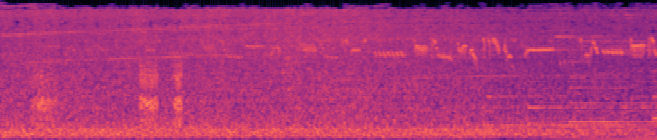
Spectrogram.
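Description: Radio station intro jingle: a steady low rushing noise bed, with short chirping calls like birdsong joining about halfway and sustained musical tones coming in near the end.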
